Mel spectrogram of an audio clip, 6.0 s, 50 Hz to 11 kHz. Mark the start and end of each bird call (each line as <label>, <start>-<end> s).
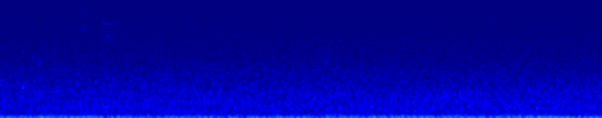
Downy Woodpecker (Dryobates pubescens), 0.9-1.3 s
